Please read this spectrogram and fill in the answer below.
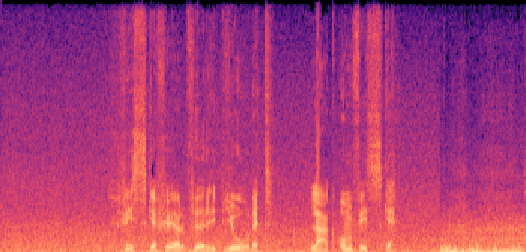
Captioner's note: in Swedish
